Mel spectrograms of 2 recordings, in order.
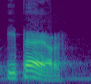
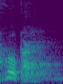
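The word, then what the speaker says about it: hyper (ὑπέρ): A-P-A-X-Z. How's that? It is translated once. Then we have the preposition hyper. That's E, a long E, P-E-R, not Hooper. If you've heard Hooper, that's fine for somebody who doesn't speak the language.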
